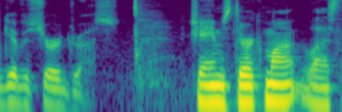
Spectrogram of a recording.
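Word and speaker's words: Dirkmaat: last name and give us your address James durmont last last name is spelled D i r k m a a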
